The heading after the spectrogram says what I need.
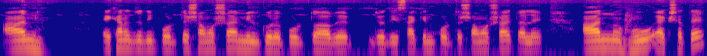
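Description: Dark-voiced male Quran teacher drilling recitation. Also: a little high, level tone, dry recording. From Bangladesh. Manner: drawn-out chanted recitation between clipped instructions; repeats syllables to drill pronunciation. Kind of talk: online tajweed lesson.

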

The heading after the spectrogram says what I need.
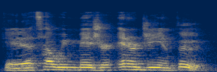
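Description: In a mid-range voice with fairly even intonation and a brisk pace, a middle-aged elementary teacher runs a remote read-aloud vocabulary lesson for kids indoors in a classroom. He explains simply, repeats the key words, and uses short tags to confirm the children follow.

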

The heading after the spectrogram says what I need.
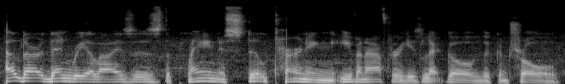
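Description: A young man with a very low voice narrates from a script in a measured, grave way. He speaks into a lapel mic on a dark studio set, telling the story steadily. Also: fairly even intonation, creaky, slight background noise. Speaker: documentary narrator.

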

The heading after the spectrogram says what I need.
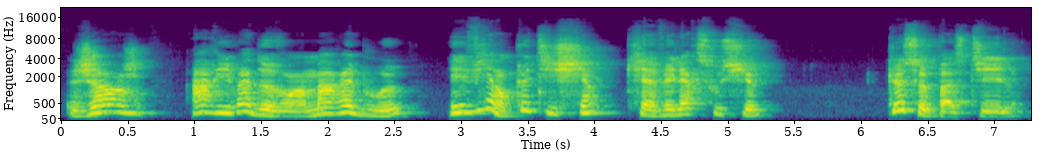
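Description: A man reading a children's picture book aloud in a gentle, clear narration with a story-reading lilt. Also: high-pitched, sing-song, measured pace.

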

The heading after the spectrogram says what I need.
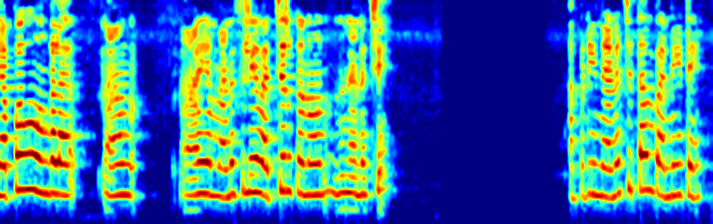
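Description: A woman's voice: very high-pitched, creaky. A woman voicing a sweet, clingy young wife in a cartoon, pleading and childlike. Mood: tearful coaxing. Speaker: cartoon voice actor. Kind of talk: cartoon voice acting.

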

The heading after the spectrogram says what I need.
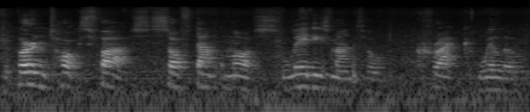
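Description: Reciting his own poems in a marquee at a live reading, this man speaks at a very slow pace, leaving pauses after each short phrase, his voice on the high side and a little bright. A camera microphone several metres off catches him from afar, giving a roomy, reverberant sound full of audible background noise.

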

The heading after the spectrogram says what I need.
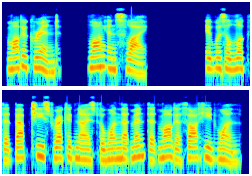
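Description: A woman with a low, very smooth voice reads a story aloud at a steady pace. The recording is dry and close, with a slightly dull, muffled tone. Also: normal speed, no echo. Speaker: narrator. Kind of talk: scripted narration.

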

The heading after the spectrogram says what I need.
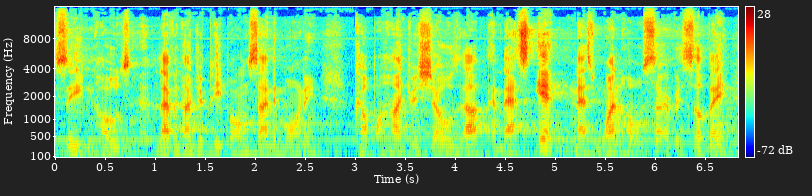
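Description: Pastor in a reverberant church. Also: male voice, medium pitch. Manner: call-and-response, shouting to the congregation. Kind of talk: church announcements and sermon humor. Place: church sanctuary. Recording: reverberant church hall with music.

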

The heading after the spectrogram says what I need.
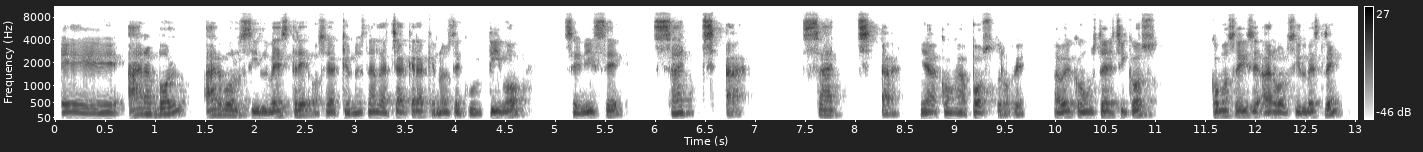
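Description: A middle-aged man with a Peruvian Spanish accent teaching a class, slowly repeating words for students to echo. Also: lowish voice, lively intonation, a bit bright. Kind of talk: classroom lesson.

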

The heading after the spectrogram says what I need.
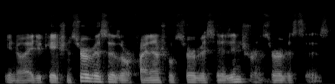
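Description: A man in his thirties from Morocco, a founder talking in a casual interview over a video call from his living room, halting with many fillers and restarts. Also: lowish voice, fairly even intonation, sharp tone. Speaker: founder and CEO, guest. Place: home living room with large window. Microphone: laptop or webcam on a video call.

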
